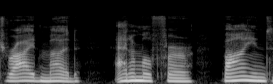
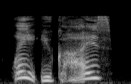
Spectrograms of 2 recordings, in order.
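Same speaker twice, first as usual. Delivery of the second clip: high, croaky, raven-like cry; 7 semitones higher than usual. Narrator reading a bird character calling after his friends as they fly off, croaking. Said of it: "He fluffed out his feathers and croaked".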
